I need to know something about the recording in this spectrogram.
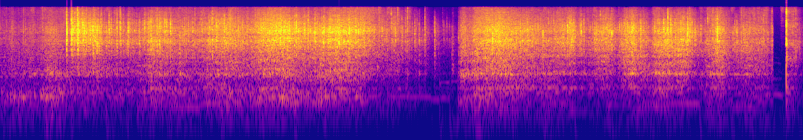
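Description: Clay hydro balls (expanded clay pebbles) poured from a plastic zip-top bag into an acrylic enclosure, rattling and clattering against the acrylic floor and each other. The pour comes in two long runs with a brief break about four and a half seconds in.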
